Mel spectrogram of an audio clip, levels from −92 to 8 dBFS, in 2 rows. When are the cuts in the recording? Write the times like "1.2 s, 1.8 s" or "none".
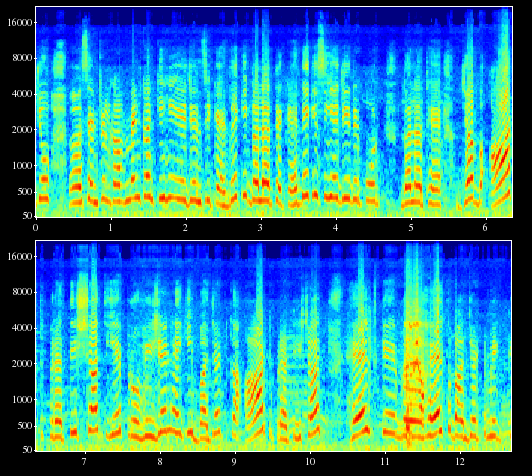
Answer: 5.5 s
